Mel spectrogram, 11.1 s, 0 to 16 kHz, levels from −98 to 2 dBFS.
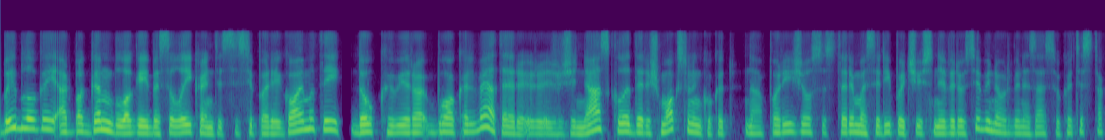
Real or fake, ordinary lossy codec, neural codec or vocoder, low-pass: fake; MP3, 96 kbps; codec, 16 kHz, 0.3 kbps, FocalCodec; 7.2 kHz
